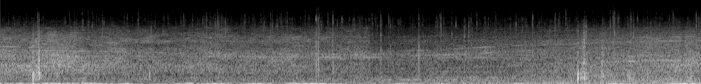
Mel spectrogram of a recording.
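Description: Jet engines of a Boeing C-17A Globemaster III, its four turbofans running steadily at taxi power, with a faint whine over the noise.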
